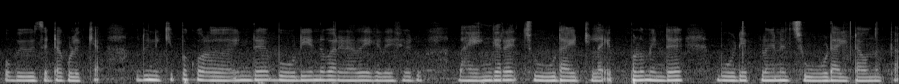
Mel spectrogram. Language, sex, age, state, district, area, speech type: Malayalam, female, 18-30, Kerala, Thrissur, rural, spontaneous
